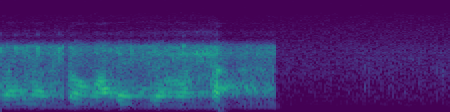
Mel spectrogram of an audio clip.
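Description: A voice coming over a narrow-band space-to-ground radio link. A click comes about a second in, and the link cuts off sharply at about a second and a half.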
